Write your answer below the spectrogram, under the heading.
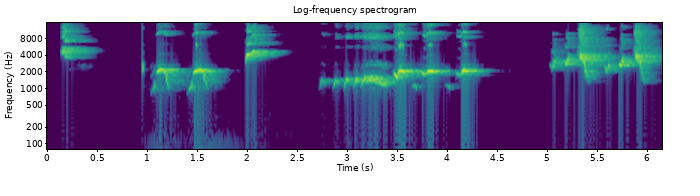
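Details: White-rumped shama song from a recording used to make mute, listless birds respond quickly: high clear notes, then a run of buzzy rising trills and whistles, ending with a burst of rough high notes.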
